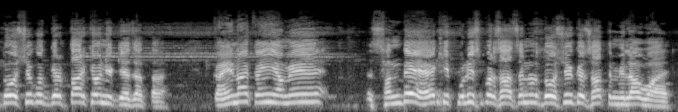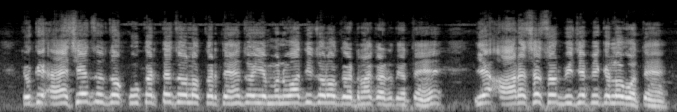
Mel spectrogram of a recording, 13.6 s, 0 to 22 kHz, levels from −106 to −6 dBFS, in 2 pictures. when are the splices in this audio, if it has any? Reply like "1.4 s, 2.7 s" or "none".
none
